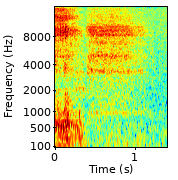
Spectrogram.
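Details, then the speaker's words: Boston terrier asleep in the background, snoring: a single short, rough, snorting breath, then quiet room noise; ordinary snoring. "that that's my dog snoring in the background another boston terrier he just likes to sleep and snore"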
